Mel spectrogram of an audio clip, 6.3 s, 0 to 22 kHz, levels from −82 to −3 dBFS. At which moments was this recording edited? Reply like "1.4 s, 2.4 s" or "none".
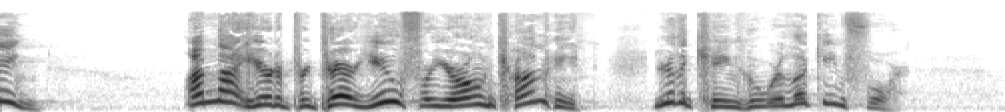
none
